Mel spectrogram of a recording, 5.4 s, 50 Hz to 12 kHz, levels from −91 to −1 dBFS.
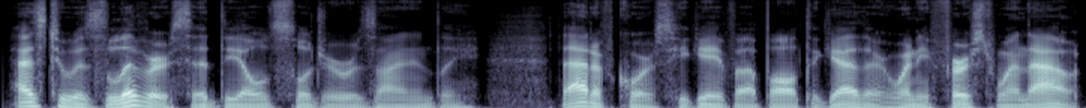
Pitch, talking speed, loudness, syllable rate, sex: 85 Hz, 230 wpm, -23 LUFS, 6.1 syllables/s, male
